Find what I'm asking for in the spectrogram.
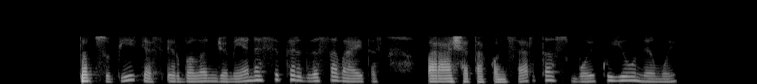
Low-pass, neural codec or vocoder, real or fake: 3.6 kHz; none; real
